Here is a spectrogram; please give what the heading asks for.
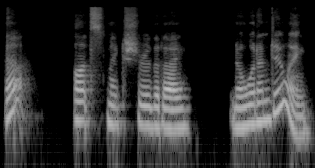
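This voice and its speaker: A woman's voice: mid-range voice, very animated, a little slow, mellow. Chatty woman giving a library report. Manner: chatty, self-deprecating asides. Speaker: library board representative. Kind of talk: presentation at a public meeting. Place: township meeting room. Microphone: handheld microphone.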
